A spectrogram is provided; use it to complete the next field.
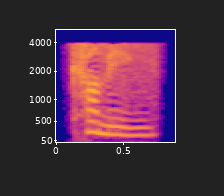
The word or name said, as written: coming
